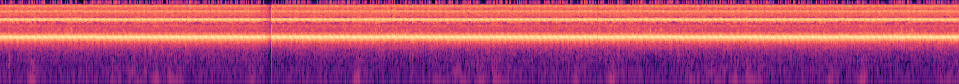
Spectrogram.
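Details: Mole cricket trill for luring mole crickets, shrill and steady, sustained without gaps throughout, with a single click early on and faint low thumping scattered beneath.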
